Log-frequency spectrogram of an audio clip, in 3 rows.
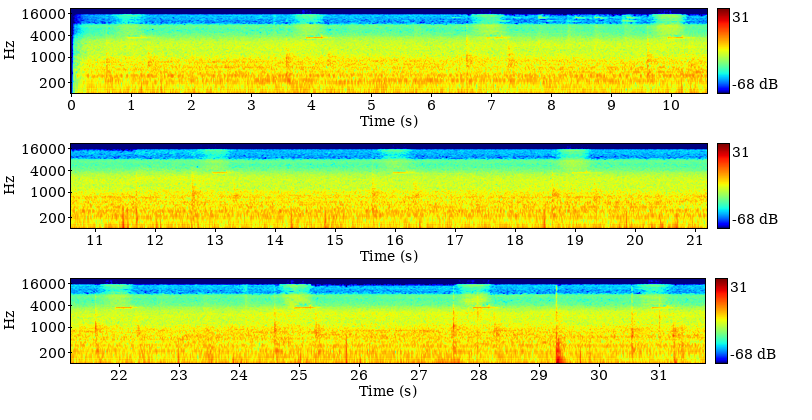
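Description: Transport ventilator cycling about 20 times a minute, each cycle marked by a short beep and airflow rush.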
